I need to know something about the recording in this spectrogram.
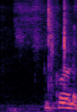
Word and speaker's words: chord: Theorem है CHORD कोड है, इसमें H साइलेंट है।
